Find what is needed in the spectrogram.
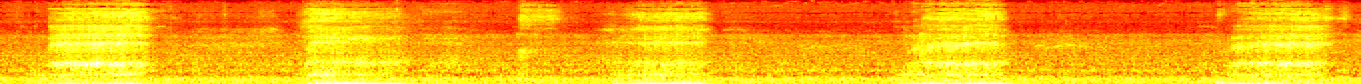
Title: Camino Snoring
